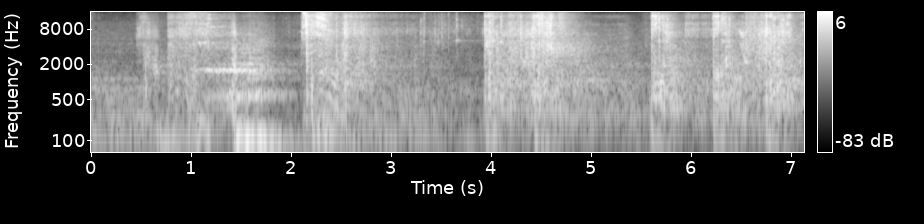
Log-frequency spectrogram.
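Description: Objects hurled against walls in the video game Control, producing a string of heavy thumps and crashing impacts with rumbling debris, several loud hits spaced across the stretch.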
